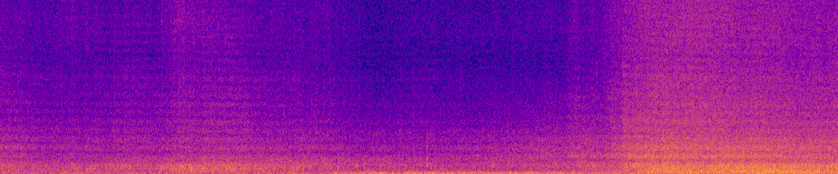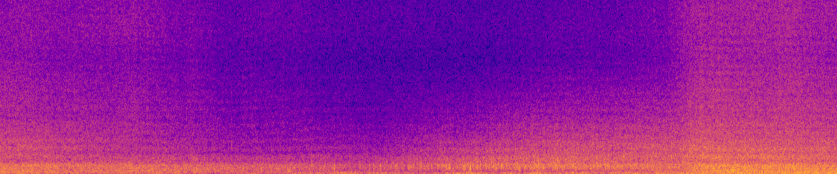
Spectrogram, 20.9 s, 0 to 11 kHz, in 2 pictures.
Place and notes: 花蓮市, Taiwan - Waves
Waves sound
Zoom H2n MS+XY +Spatial Audio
